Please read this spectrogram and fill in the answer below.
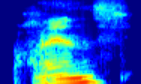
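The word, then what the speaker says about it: Reims: it always kills me this name uh hans and that is spelled r-e-i-m-s you can also see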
